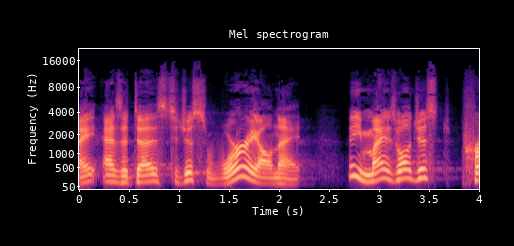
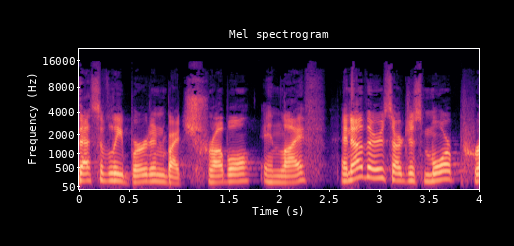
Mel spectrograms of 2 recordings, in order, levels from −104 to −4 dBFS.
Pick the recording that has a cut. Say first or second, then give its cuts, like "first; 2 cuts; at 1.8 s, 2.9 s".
second; 1 cut; at 2.6 s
